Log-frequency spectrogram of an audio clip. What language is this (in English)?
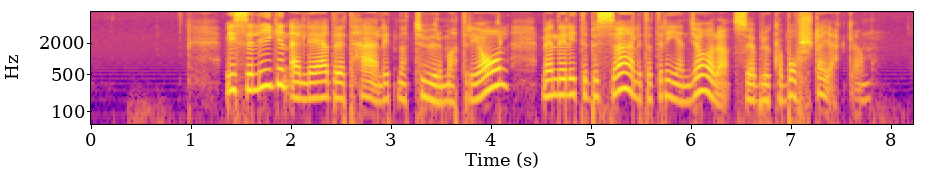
Swedish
